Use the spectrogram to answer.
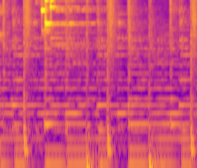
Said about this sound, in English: You will know when to start listening when you hear the chimes ring like this.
